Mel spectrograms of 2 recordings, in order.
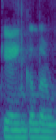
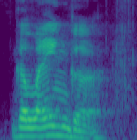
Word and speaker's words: galanga: of court case worth gangala root galanga i keep calling gangala galanga root is the proper way to say that okay um i've always said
